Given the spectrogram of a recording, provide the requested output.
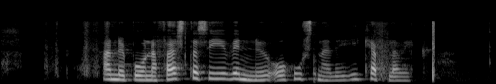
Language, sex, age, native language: Icelandic, female, 40-49, Icelandic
